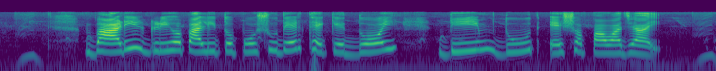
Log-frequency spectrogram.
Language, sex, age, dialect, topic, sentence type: Bengali, female, 60-100, Northern/Varendri, agriculture, statement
